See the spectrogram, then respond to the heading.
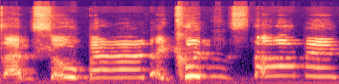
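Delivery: very high, slow, drawn-out sobbing wail. Retelling a first grader's apology after drawing on the car: imitating Claire sobbing. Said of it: "sobbing, crying".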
